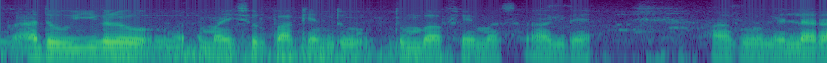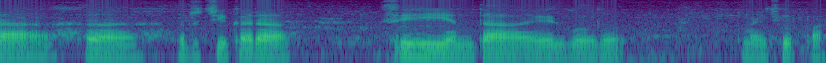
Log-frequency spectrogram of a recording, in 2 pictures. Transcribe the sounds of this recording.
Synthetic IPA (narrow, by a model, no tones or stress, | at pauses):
ɐd̪uiːɡɐɭumɐjsuːɾpaːkend̪ut̪umbɐpʰe̞ːmɐsa̰ːɡid̪e̞ | haːɡuːɛlːɐɾɐ | ɾut͡ʃikɐɾɐ | siɦiɐnt̪ɐɦe̞ːɭboːud̪u | mɐjsuːɾpa̰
